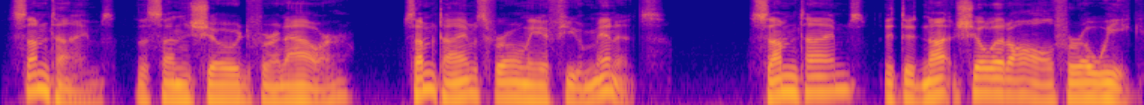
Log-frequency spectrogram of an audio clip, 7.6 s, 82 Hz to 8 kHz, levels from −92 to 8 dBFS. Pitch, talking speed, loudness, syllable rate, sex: 110 Hz, 180 wpm, -17 LUFS, 5.6 syllables/s, male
